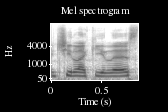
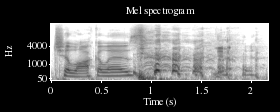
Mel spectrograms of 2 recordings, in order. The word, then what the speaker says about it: chilaquiles: the hawaii stuff like when you go to a mexican restaurant and they like over pronounce it like super hard yeah you say chilaquiles like chilocales that's some queso please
